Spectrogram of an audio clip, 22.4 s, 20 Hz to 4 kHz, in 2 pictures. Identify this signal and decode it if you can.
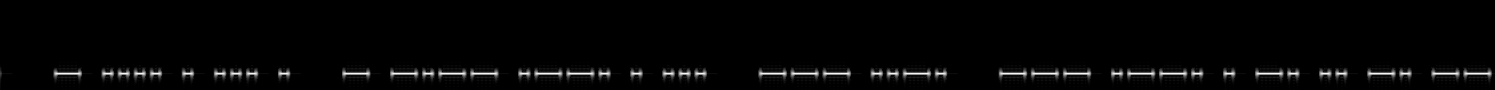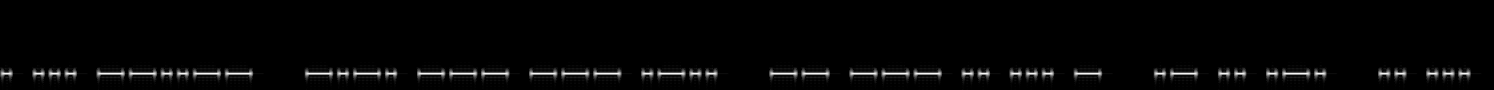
Morse code, heard as a keyed tone, about 20 wpm, 750 Hz. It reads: THESE TYPES OF OPENINGS, COOL MOIST AIR IS
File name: Archive / 20 WPM / 20WPM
